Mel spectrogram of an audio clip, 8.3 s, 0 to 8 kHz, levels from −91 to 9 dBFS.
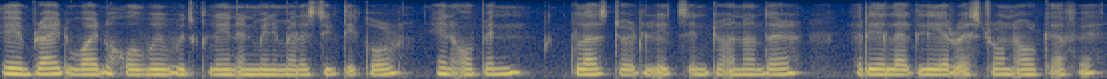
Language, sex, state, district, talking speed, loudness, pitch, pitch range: English, female, Arunachal Pradesh, Lower Dibang Valley, 165 wpm, -15 LUFS, 195 Hz, 190-210 Hz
